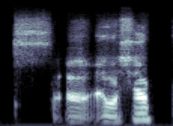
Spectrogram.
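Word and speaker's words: الحاقة: ya tentang kondisi ya kita membacanya wajib ya panjang ya kita membaca sini Ee kita harusembacanya dengan ehad ya enam harakat ya alhaqq itu semuanya ehim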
